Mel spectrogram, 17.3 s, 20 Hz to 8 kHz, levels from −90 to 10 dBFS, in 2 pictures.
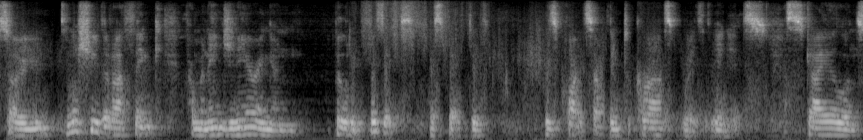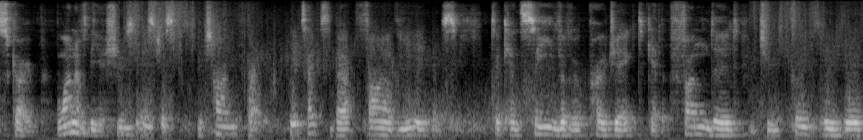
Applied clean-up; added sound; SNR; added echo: neural separator model SepFormer DNS4.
